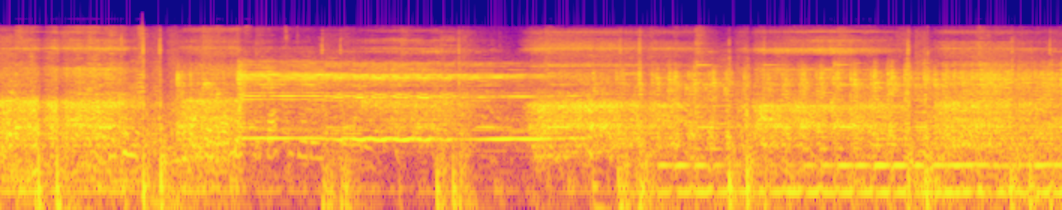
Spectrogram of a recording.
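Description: Live rock band with amplified electric guitars, bass and drums playing loudly, drum hits under held notes: a high sustained note a couple of seconds in, then a low held note in the second half.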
